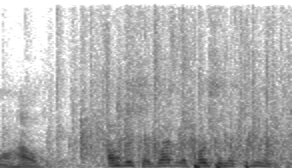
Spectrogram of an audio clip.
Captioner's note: crowd clapping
